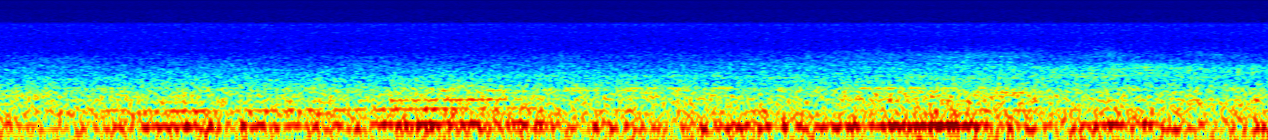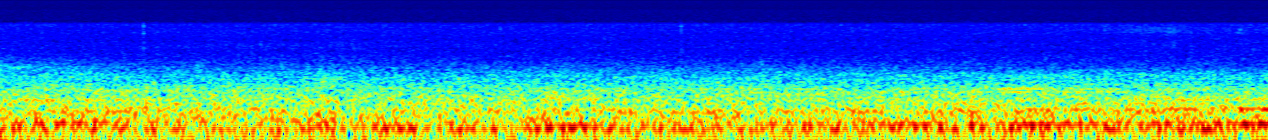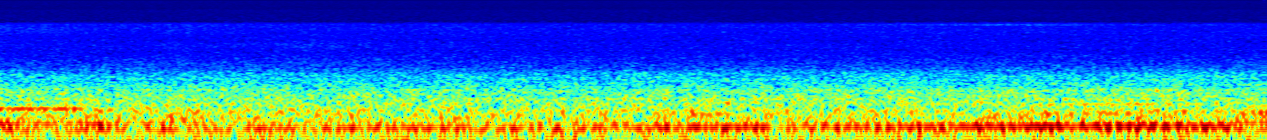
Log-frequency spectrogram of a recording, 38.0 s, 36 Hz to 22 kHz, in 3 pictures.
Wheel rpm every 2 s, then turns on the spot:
0, 0, 0, 0, 0, 0, 0, 0, 0, 0, 0, 0, 0, 0, 0, 0, 0, 0, 0.
none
